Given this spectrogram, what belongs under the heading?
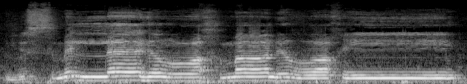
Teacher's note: میم کے نیچے جو زیر کی حرکت ہے یہ حالت وقف میں جزم بن جائے گی، اسی لیے پڑھا بسم اللہ الرحمن الرحیم۔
